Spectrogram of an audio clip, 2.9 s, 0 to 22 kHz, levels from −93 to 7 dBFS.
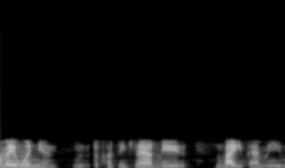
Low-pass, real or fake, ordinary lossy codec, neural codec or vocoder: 3.6 kHz; fake; Opus, 24 kbps; codec, 24 kHz, 0.9 kbps, WavTokenizer, small release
